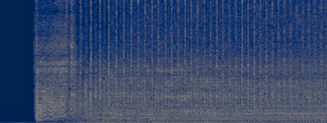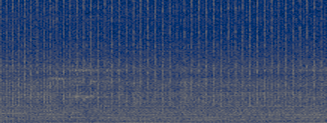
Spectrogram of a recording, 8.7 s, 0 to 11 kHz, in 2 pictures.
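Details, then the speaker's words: 1970s Bolens QT16 tractor, long unused, with old gas and gravity-fed fuel. It catches after a pause and then chatters fast and unevenly on half choke; the carb needs cleaning; hard start, rough running on choke. "it's about half choked so that carb needs cleaned out it's not running so great obviously remember this is yeah we're gonna have to clean that carb out for sure"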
